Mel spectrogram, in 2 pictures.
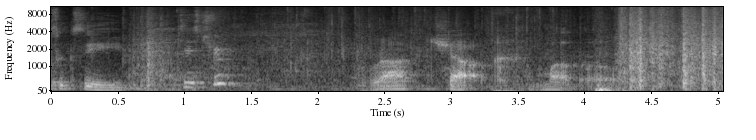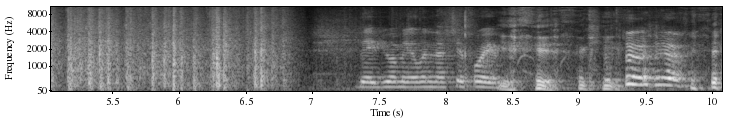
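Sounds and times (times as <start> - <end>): plastic bag crinkling: 0.6 - 7.0.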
